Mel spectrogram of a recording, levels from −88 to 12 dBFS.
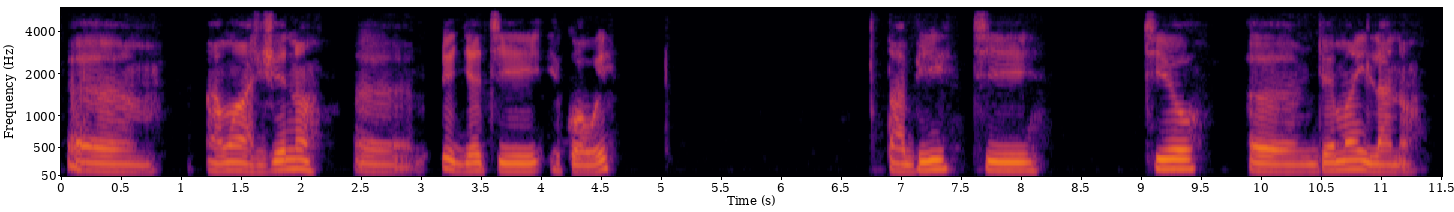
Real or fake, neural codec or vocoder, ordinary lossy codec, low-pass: real; none; none; 5.4 kHz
